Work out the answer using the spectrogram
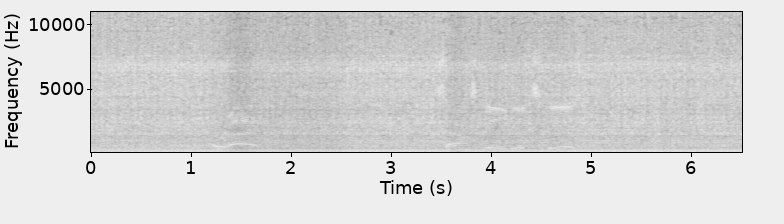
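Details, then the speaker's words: Kohler 7000 W RV generator in a GM PD4106 bus conversion, revived after Seafoam in the fuel, carburetor not yet cleaned: steady, even hum at 1800 rpm with no misses, hunting or surging; holding speed smoothly. "good old crawler 1800 rpm"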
